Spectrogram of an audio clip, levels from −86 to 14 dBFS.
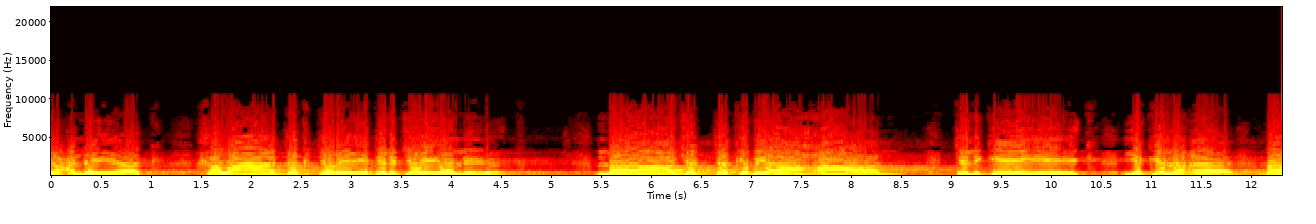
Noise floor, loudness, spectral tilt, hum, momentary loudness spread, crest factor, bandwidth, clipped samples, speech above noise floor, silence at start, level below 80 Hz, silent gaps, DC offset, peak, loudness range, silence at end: -31 dBFS; -9 LUFS; -7.5 dB/octave; none; 15 LU; 8 dB; 8.4 kHz; 3%; 24 dB; 0 s; -26 dBFS; none; under 0.1%; 0 dBFS; 2 LU; 0 s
